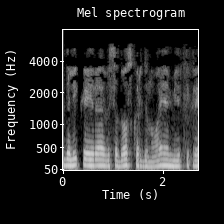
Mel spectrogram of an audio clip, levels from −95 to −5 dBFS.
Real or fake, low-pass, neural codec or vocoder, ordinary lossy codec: real; 7.2 kHz; none; MP3, 24 kbps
